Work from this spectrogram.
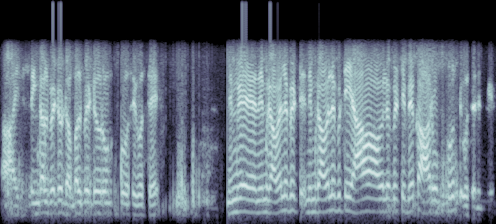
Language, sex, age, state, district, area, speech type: Kannada, male, 18-30, Karnataka, Tumkur, urban, conversation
